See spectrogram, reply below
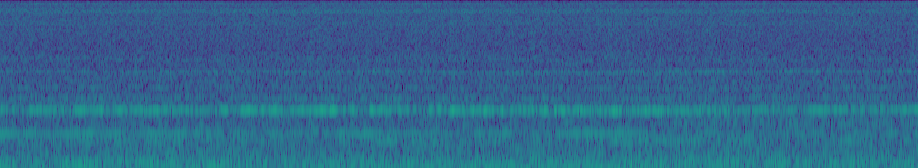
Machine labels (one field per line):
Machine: fan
